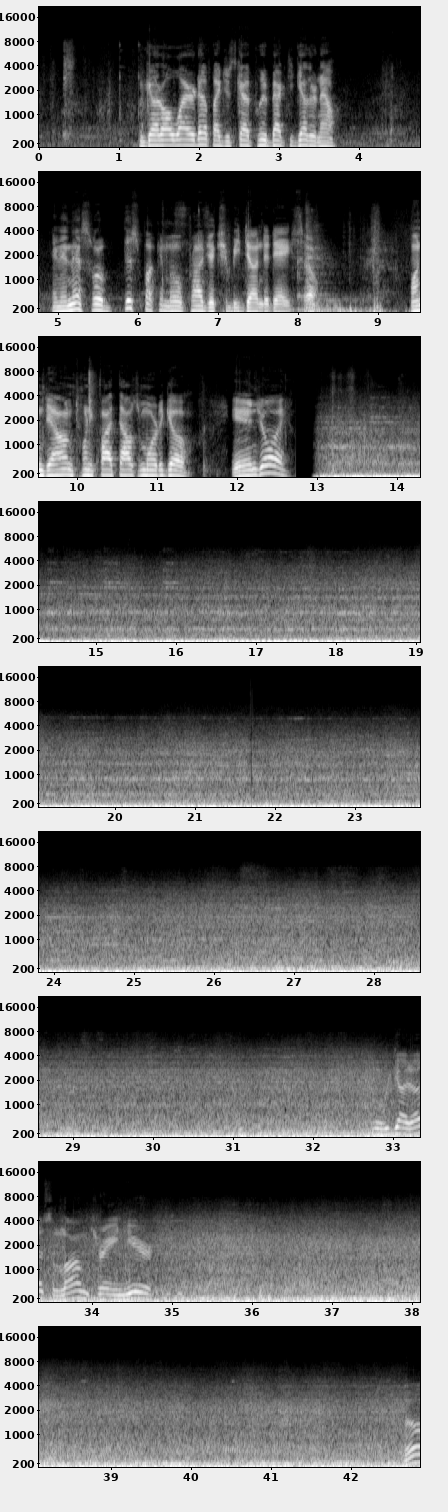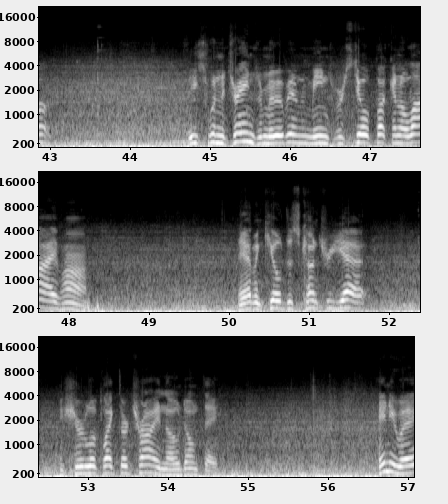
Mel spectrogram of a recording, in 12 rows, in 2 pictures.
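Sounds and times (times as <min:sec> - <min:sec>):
train rumbling past: 0:13.0 - 0:57.0.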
